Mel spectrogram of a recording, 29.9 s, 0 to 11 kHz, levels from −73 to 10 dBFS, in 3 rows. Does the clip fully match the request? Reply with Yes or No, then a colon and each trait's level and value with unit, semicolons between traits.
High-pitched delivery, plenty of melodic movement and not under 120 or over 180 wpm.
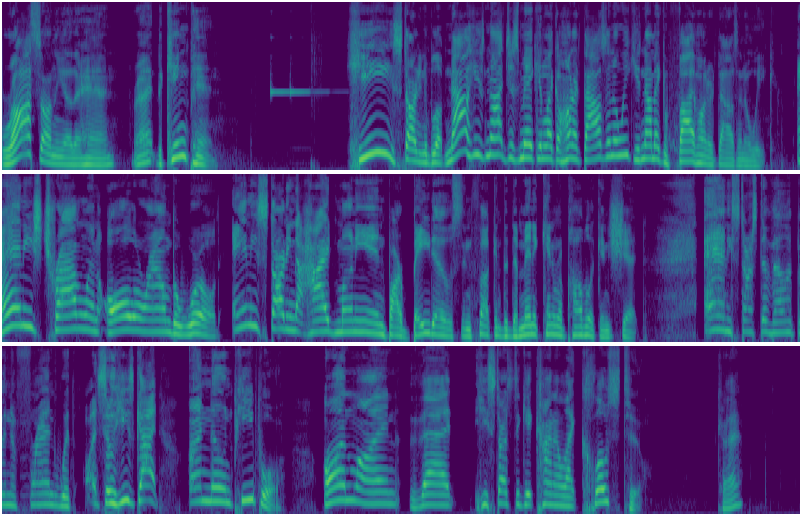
Yes: high, 215 Hz; wide, 7.9 semitones; average, 155 wpm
